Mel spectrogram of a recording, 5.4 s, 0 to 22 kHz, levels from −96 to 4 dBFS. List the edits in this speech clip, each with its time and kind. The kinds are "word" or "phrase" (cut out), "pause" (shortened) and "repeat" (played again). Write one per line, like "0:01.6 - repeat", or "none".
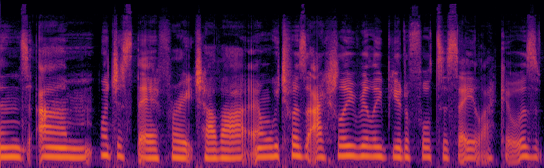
0:01.0 - word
